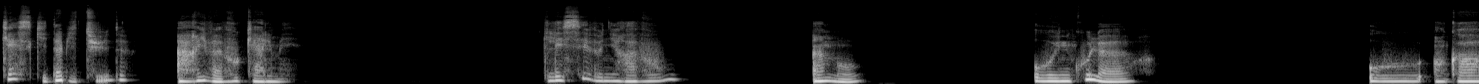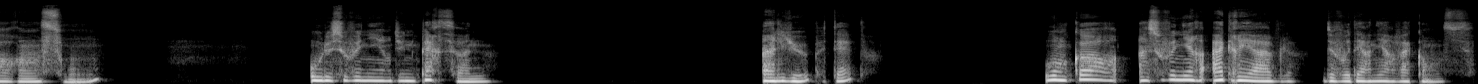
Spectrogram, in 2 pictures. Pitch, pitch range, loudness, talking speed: 145 Hz, 130-175 Hz, -16 LUFS, 75 wpm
